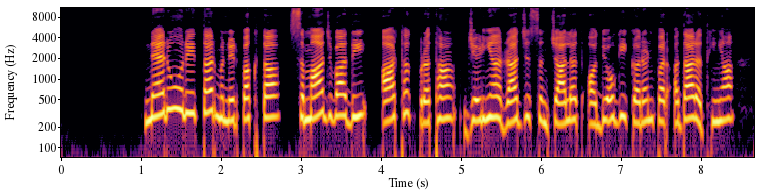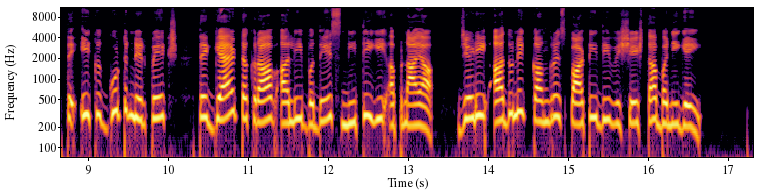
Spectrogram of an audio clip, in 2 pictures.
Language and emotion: Dogri, neutral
